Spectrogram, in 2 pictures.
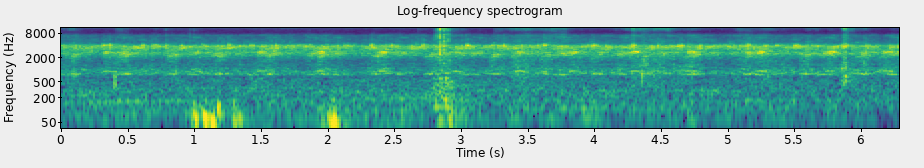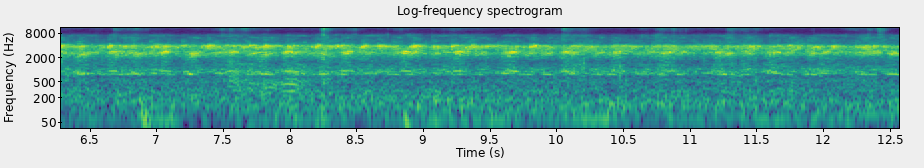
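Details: Frogs singing at sunset beside a lake at a lakeside RV campsite in spring 2021, in fine weather: a dense, steady chorus of high trilling voices with scattered knocks and clicks, and low road noise underneath.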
